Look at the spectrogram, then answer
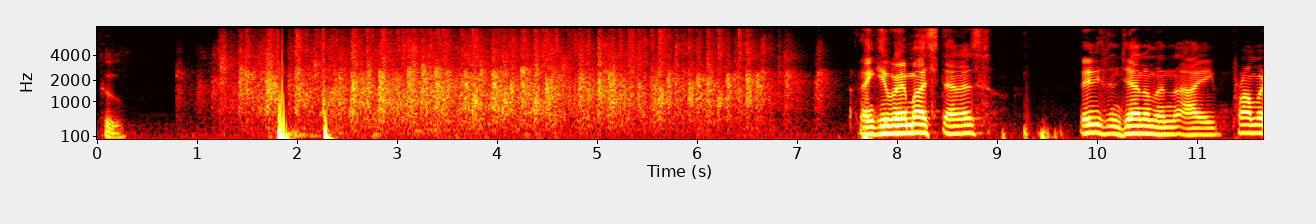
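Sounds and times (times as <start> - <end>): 
speech: 0.0 - 0.4, 7.6 - 9.0, 9.8 - 11.6
audience applause welcoming panel speakers: 0.8 - 7.9.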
